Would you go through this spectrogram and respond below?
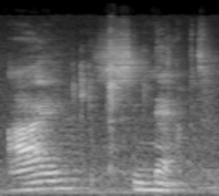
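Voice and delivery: ordinary talk, nothing marked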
